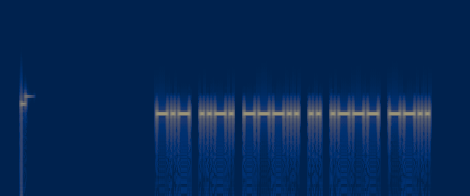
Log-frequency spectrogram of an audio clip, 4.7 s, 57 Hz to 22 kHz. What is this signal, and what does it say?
Morse code, heard as a keyed tone, about 29 wpm, 700 Hz. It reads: KF8IJZ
